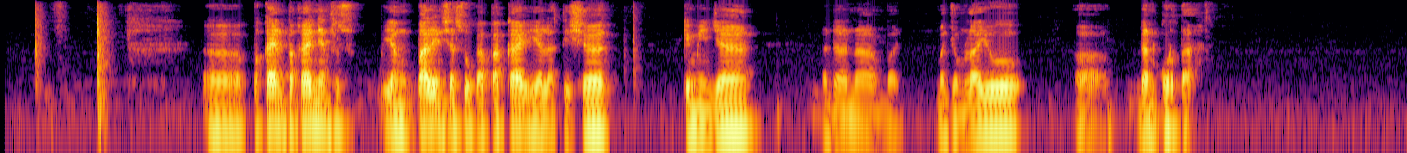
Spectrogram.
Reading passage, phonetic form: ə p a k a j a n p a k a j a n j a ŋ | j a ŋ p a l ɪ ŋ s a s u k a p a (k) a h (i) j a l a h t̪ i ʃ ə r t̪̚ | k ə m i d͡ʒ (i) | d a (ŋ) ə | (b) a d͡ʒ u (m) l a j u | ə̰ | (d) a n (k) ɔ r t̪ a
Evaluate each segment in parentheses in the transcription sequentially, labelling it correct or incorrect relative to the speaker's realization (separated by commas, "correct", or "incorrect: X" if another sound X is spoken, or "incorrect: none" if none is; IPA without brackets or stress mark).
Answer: correct, correct, incorrect: a, incorrect: n, incorrect: m, correct, correct, correct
